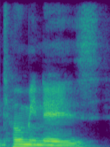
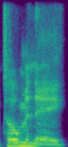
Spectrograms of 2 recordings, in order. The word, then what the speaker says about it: Tomine: We're going to start off with Adrian Tomine's "The Loneliness of the Long Distance Cartoonist," which I just read on Andy's recommendation because he knows Adrian Tomine.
